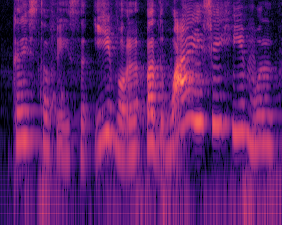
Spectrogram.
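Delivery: ordinary talk, nothing marked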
